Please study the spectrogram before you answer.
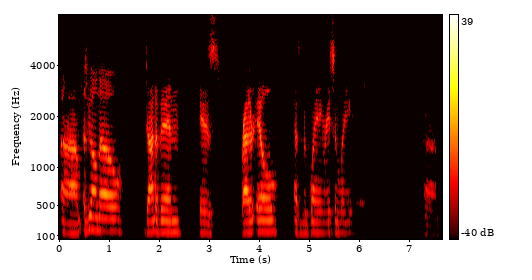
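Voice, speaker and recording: A man's voice: fairly high pitch, fairly even intonation, takes it slowly, pauses often, pushed and bright, dull audio. A man hosting a casual sports podcast, talking loosely with lots of fillers and swearing. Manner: loose, profane, filler-heavy. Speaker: podcast host.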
